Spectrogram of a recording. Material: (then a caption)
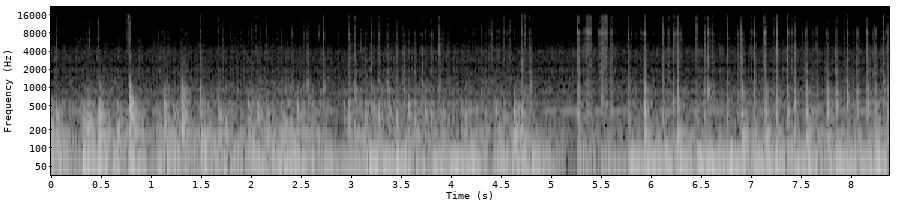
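Plastic. A plastic bleach tray is tapped with rapid, light taps. Short, bright clicks ride over a steady low hum, with a brief lull around the five-second mark before the tapping picks up again.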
